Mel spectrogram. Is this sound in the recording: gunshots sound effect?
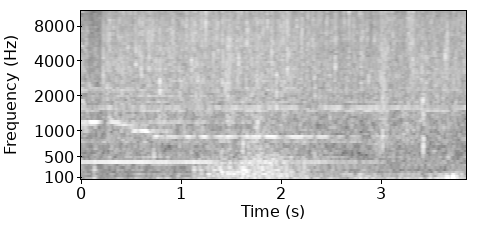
no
